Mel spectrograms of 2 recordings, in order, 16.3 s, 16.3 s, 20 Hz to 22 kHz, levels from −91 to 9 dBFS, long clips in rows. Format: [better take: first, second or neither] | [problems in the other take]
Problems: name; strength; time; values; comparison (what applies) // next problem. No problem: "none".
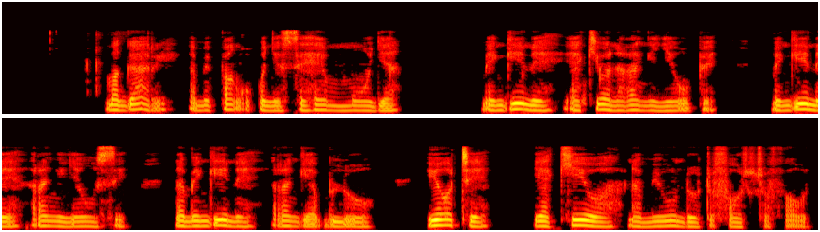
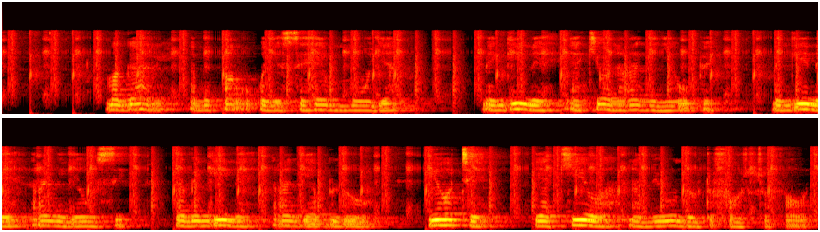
first | background sound (Rattle (instrument)); 14 dB below the speech // room echo; dies away in 0.6 s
